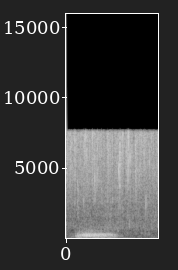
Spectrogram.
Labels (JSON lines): {"label": "biophony, growl", "recorder": "SoundTrap 500"}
